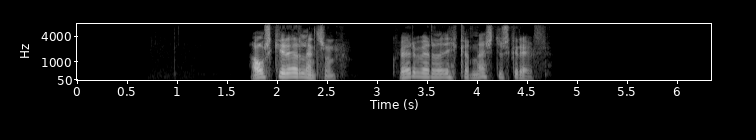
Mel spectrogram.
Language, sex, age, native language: Icelandic, male, 50-59, Icelandic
